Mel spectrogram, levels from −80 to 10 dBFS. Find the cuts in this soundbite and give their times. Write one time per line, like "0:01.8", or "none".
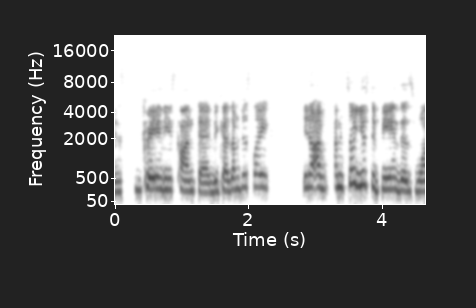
none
